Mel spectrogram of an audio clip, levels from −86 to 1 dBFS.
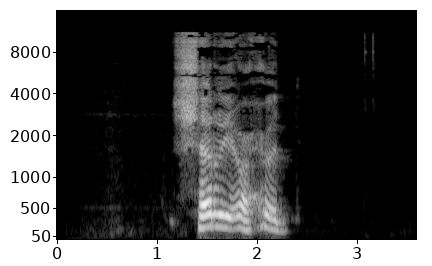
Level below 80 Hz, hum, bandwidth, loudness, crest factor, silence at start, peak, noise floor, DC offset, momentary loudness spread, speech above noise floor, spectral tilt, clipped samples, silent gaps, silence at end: -66 dBFS; none; 11.5 kHz; -15 LUFS; 20 dB; 1.15 s; 0 dBFS; -80 dBFS; under 0.1%; 11 LU; 66 dB; -3.5 dB/octave; under 0.1%; none; 1.3 s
